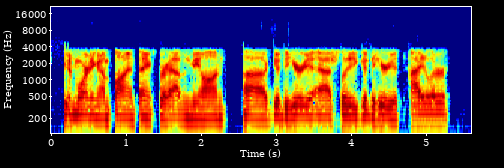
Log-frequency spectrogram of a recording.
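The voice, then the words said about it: Recognizable radio voice. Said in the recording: “Radio voice.”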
